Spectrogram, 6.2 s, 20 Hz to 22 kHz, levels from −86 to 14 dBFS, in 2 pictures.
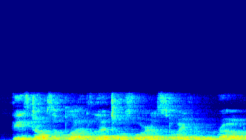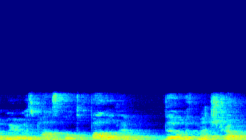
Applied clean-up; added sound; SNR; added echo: none; none; none; reverberation time 1.1 s.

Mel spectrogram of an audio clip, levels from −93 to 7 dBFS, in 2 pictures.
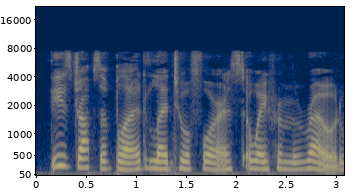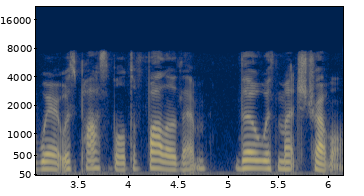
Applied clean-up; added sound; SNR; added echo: none; none; none; none.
